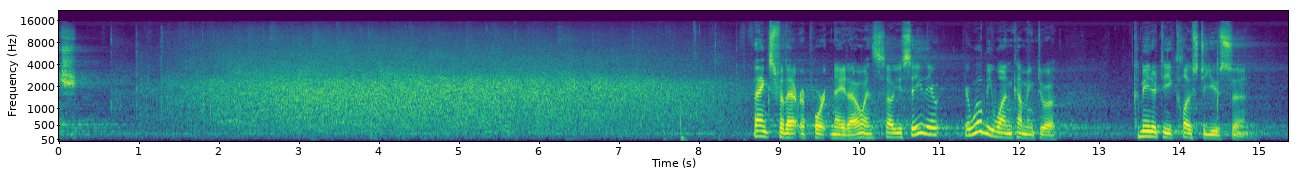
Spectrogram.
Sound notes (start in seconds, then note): 7.2 applause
